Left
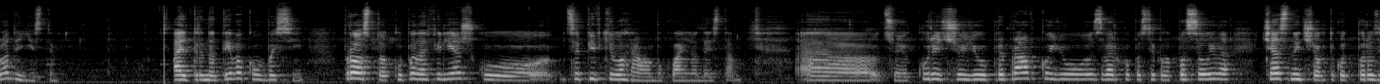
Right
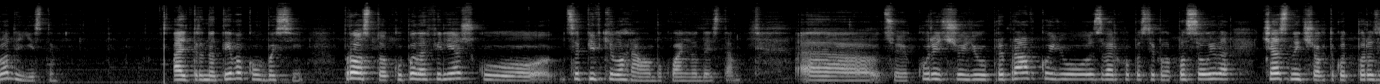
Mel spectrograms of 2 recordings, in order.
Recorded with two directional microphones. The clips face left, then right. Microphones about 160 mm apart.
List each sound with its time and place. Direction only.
0.0 s speech: 20° right (ahead or behind)
1.6 s speech: 15° right (ahead or behind)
